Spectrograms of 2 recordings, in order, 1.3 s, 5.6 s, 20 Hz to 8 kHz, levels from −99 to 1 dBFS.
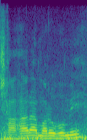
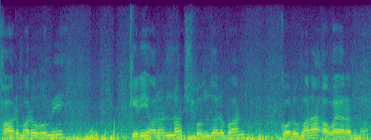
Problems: constant background noise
